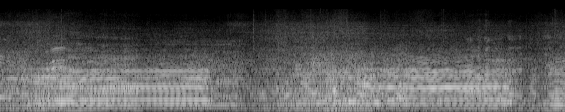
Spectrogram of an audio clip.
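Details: Crossbred Simmental calf giving two drawn-out, steady moos of about two seconds each, rich in harmonics and nearly level in pitch, with a brief gap between them.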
